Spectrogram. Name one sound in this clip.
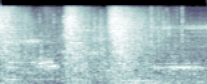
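A blade slashes into a body with a heavy hit.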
